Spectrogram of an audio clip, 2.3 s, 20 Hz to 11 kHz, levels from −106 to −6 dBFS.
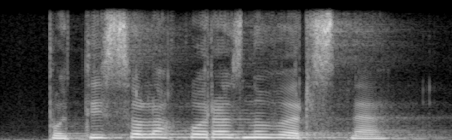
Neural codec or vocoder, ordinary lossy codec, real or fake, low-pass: none; none; real; 9.9 kHz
